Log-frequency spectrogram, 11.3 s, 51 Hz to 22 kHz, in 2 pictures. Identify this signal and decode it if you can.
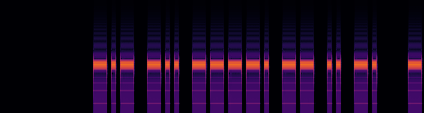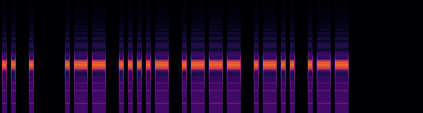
Morse code, heard as a keyed tone, about 21 wpm, 700 Hz. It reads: KD9MIN DE W4JLW
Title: USA Callsign DE Callsign 20wpm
